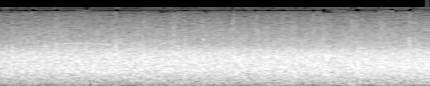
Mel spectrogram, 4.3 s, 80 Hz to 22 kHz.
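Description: A big Wimbledon tennis crowd claps steadily for Marion Bartoli reaching the 2007 final, producing a thick, unbroken wash of loud applause that holds at an even level from start to finish.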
